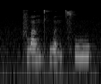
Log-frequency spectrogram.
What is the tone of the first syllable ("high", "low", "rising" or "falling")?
rising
